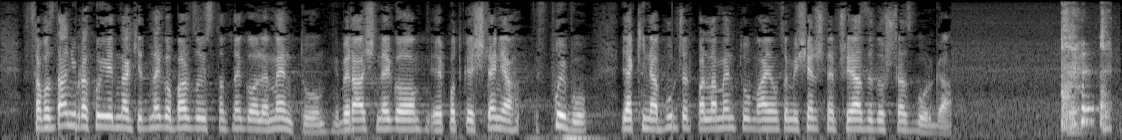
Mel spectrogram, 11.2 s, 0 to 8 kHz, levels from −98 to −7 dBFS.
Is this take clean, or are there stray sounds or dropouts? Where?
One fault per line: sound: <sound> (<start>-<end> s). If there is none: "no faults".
sound: cough (10.6-11.1 s)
